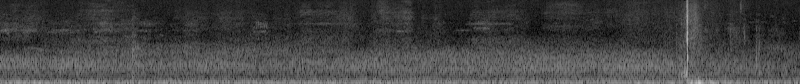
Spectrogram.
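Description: A golf iron striking a ball off turf: one sharp, short crack about seven seconds in, over a steady low background noise.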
